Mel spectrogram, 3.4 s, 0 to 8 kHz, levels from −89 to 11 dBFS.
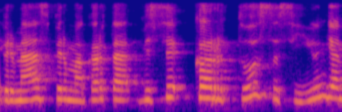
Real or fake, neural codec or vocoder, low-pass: fake; vocoder, 22.05 kHz, 80 mel bands, WaveNeXt; 7.2 kHz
